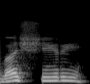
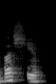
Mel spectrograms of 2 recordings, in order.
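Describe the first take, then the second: First: The word ends with an added i vowel. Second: The word ends on the consonant r. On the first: The word is read as if joined to the next word. The speaker calls it wrong. "jangan dibaca Bashiri, nggak boleh" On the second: The word is read in its stopping form. The speaker calls it right. "tetap Bashir"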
